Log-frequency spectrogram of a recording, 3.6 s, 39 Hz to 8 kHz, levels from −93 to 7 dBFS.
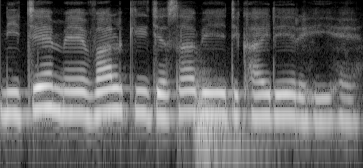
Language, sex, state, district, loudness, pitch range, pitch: Hindi, female, Arunachal Pradesh, Longding, -15 LUFS, 200-225 Hz, 210 Hz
